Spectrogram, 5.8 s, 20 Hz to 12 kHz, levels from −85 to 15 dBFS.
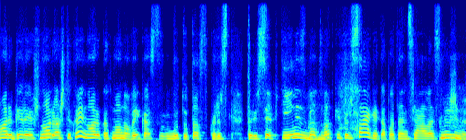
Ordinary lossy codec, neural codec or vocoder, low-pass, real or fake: Opus, 16 kbps; autoencoder, 48 kHz, 128 numbers a frame, DAC-VAE, trained on Japanese speech; 10.8 kHz; fake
